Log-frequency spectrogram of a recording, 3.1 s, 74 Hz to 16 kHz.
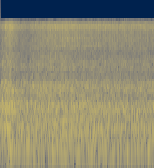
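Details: Hino 500 diesel truck engine started after valve clearance adjustment, with the cover refitted: settles into a steady, even idle with no ticking or tapping over the low rumble; the valve train sounds correctly set.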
